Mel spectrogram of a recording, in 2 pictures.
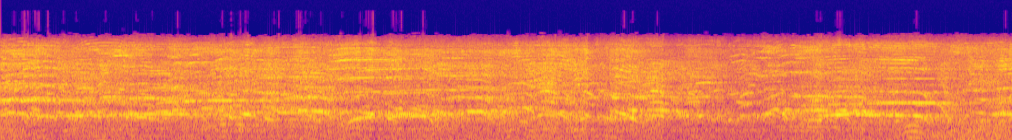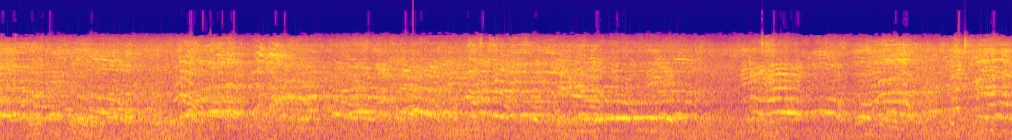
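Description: A large crowd shouts and cheers loudly in an echoing arena.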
